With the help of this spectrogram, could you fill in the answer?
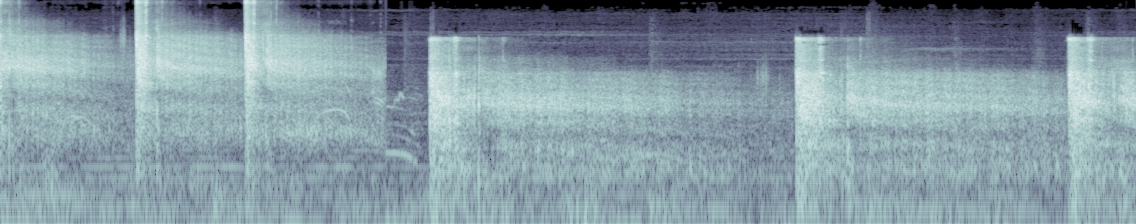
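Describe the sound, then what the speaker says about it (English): Five loud, close gunshots ring out during a wild boar hunt, spaced unevenly over several seconds, each a sharp crack followed by a long echoing tail. "Gunfire erupted, each shot delivered, each one clean."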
